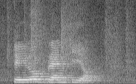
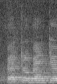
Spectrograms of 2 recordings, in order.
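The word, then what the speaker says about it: Pterobranchia: Okay, second class है इसके अंदर का, वो है टेरोब्रैंकिया। पी साइलेंट है। पेट्रोब्रैंकिया भी बोलते हैं इसको, लेकिन टेरोब्रैंकिया। Body small and compact body रहती है इनकी।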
